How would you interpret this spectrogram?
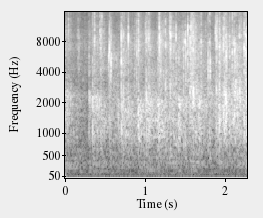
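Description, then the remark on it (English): An audience breaks into steady applause, a dense wash of many hands clapping at an even loudness for a couple of seconds, with no voices rising above it. “Don't clap, I ain't got time.”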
